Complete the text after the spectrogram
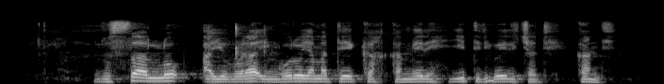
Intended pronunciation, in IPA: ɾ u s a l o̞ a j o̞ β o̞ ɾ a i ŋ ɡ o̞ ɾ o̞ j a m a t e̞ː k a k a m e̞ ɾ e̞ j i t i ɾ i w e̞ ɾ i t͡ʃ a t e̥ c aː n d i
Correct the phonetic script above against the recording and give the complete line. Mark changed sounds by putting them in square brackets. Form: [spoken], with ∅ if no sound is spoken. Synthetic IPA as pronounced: ɾ u s a l o̞ a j o̞ β o̞ ɾ a i ŋ ɡ o̞ ɾ o̞ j a m a t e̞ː k a k a m e̞ ɾ e̞ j i t i ɾ i w e̞ ɾ i t͡ʃ a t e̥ [k] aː n d i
